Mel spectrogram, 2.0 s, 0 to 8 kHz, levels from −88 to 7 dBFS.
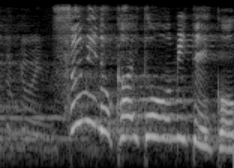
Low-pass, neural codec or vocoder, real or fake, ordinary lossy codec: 7.2 kHz; vocoder, 44.1 kHz, 128 mel bands every 256 samples, BigVGAN v2; fake; none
